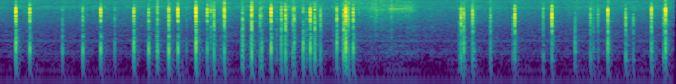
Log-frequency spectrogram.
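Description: Nail tips tap a solid white plastic cutting board up close, making dozens of short, dry, quiet clicks at an uneven pace with a brief pause midway. Each tap stops almost instantly, with a light mid-range knock and a bright edge.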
